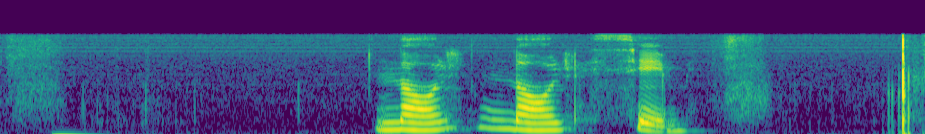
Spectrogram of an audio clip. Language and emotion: Russian, positive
